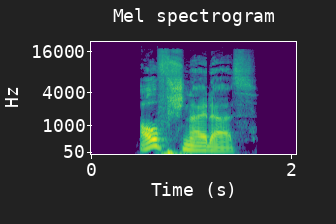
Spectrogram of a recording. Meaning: genitive singular of Aufschneider
- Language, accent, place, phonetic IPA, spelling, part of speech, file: German, Germany, Berlin, [ˈaʊ̯fˌʃnaɪ̯dɐs], Aufschneiders, noun, De-Aufschneiders.ogg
